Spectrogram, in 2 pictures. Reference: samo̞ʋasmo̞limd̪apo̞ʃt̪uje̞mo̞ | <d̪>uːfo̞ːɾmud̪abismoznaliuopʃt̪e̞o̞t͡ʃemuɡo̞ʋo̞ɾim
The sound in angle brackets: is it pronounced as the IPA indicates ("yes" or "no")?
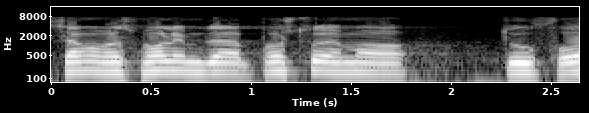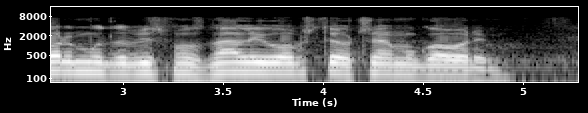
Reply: no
